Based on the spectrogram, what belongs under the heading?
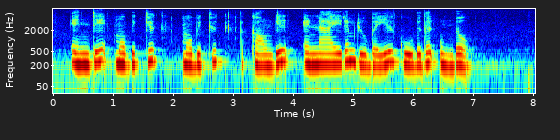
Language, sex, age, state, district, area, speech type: Malayalam, female, 18-30, Kerala, Ernakulam, rural, read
